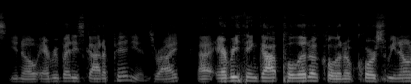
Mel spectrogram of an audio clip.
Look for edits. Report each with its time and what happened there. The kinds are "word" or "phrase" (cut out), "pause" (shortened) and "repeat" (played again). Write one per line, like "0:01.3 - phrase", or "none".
0:01.9 - pause

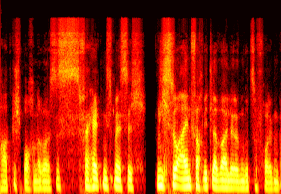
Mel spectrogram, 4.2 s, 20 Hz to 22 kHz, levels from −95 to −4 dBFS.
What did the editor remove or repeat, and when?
0:03.0 - word

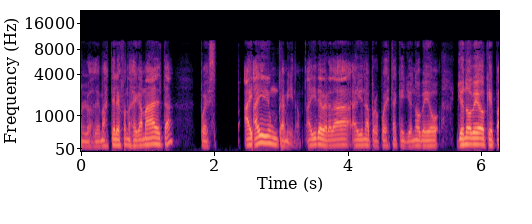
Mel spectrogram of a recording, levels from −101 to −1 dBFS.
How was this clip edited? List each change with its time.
0:02.6 - word
0:04.0 - word

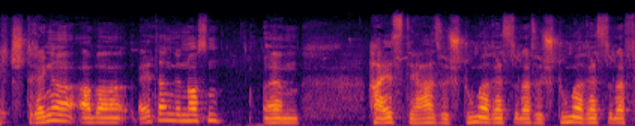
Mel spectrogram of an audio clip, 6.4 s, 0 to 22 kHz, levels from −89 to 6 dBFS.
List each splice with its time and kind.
0:01.4 - phrase
0:02.3 - pause
0:05.3 - repeat

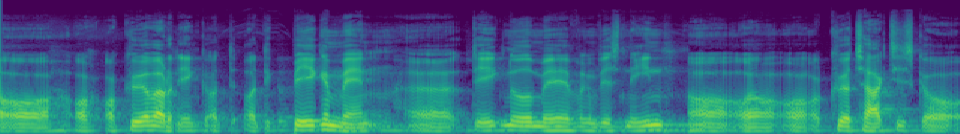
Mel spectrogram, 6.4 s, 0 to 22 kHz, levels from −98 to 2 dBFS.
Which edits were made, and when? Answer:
0:01.2 - word
0:01.8 - word
0:03.1 - word
0:04.0 - word
0:04.6 - word
0:05.4 - word

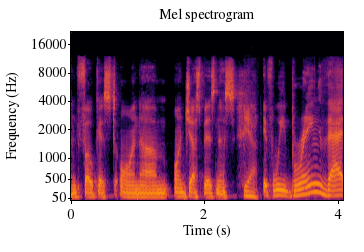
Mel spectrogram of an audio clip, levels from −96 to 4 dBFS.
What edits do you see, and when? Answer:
none

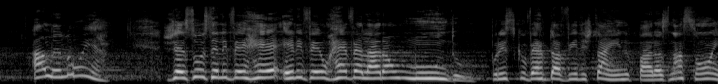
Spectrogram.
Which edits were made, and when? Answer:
0:04.9 - pause

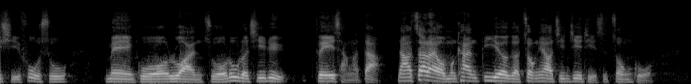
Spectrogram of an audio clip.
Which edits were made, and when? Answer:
0:03.9 - pause

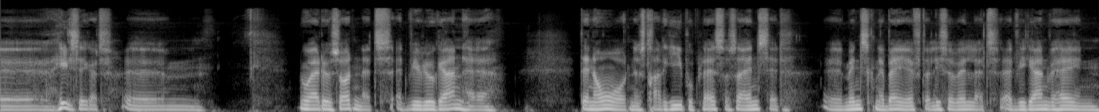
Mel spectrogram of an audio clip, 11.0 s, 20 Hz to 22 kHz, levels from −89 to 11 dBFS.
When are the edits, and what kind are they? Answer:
none

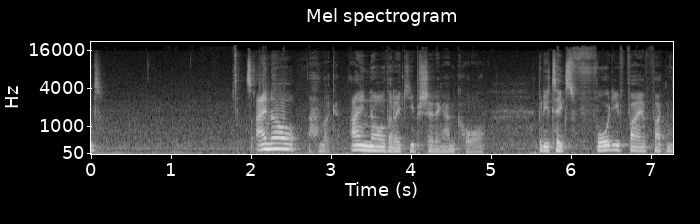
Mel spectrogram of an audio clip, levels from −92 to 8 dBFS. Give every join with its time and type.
none

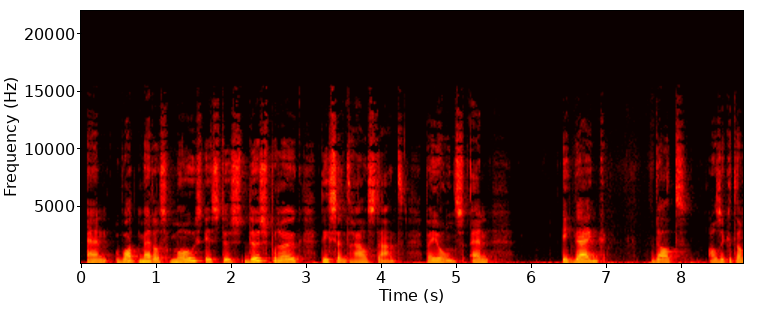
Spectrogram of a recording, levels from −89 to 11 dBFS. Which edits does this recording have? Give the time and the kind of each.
0:01.6 - word

